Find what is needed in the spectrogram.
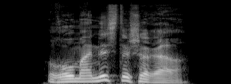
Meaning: inflection of romanistisch: 1. strong/mixed nominative masculine singular comparative degree 2. strong genitive/dative feminine singular comparative degree 3. strong genitive plural comparative degree
- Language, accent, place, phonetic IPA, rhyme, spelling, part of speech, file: German, Germany, Berlin, [ʁomaˈnɪstɪʃəʁɐ], -ɪstɪʃəʁɐ, romanistischerer, adjective, De-romanistischerer.ogg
